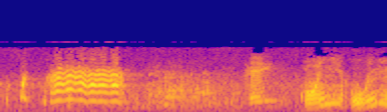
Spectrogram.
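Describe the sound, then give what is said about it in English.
A voice imitates chickens clucking: a sustained, wavering squawk followed by several shorter, choppy clucks in quick bursts, fairly loud. “Have a few chickens.”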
